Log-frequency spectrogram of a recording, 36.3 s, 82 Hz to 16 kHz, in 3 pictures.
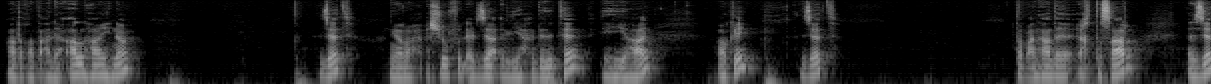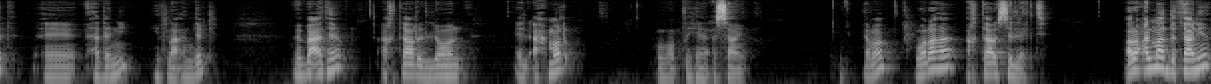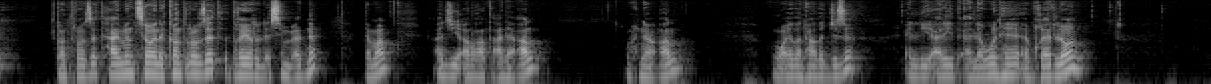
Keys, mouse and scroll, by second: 0.7 l, 1.7 l, 2.9 z, 5.5 g, 6.7 right click, 7.6 z, 19.6 click, 22.2 click, 28.1 click, 29.4 l, 30.9 l, 31.7 l, 32.3 middle click, 34.6 l, 35.2 middle click, 35.4 `.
